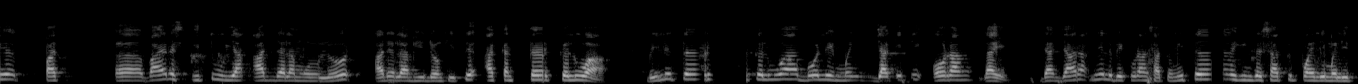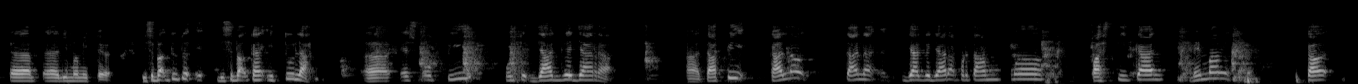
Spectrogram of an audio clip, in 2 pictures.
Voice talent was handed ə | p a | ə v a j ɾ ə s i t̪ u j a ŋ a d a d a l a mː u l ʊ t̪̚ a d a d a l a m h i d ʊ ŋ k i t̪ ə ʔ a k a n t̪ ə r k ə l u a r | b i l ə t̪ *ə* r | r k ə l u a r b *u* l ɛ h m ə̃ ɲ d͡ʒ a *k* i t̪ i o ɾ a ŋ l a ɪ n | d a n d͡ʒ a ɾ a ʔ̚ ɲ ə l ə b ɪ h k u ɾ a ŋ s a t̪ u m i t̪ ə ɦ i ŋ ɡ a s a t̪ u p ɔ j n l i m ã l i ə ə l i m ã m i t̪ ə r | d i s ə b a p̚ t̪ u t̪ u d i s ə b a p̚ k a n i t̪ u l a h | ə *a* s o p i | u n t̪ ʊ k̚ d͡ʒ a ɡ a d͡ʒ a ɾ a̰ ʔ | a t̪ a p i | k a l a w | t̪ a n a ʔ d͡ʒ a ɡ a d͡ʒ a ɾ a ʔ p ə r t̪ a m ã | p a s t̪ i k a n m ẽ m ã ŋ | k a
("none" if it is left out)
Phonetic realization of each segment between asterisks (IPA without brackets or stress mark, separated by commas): ə, o, k, ɛ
